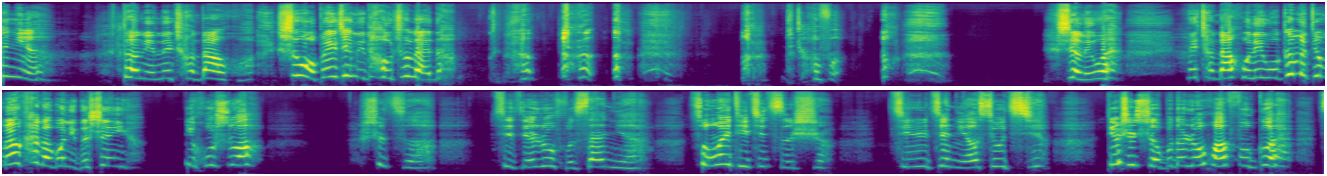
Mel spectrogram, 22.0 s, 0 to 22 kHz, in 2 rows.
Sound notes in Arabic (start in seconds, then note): 4.6 سعال، سعال، سعال، سعال، سعال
